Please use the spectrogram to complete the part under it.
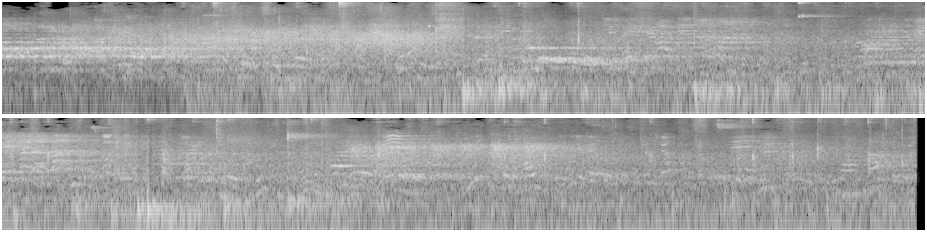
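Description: A crowd murmurs throughout a large echoing hall.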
